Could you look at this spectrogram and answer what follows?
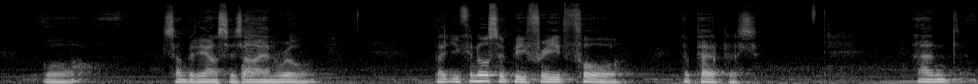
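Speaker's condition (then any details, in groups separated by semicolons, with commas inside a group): Parkinson's; table tennis and snooker groups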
